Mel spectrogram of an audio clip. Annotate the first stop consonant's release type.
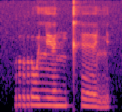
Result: aspirated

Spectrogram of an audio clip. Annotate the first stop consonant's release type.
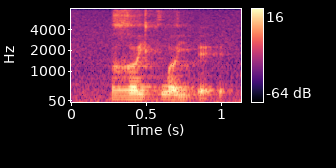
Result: plain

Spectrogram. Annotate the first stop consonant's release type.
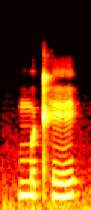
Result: aspirated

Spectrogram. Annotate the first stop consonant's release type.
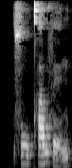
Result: aspirated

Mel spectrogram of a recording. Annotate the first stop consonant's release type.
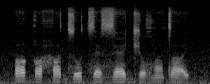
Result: plain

